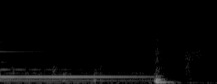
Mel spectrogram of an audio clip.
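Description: Acoustic guitar with a capo letting its final strummed chord ring out and slowly fade, then damped by the strumming hand with a soft thump about one and a half seconds in.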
